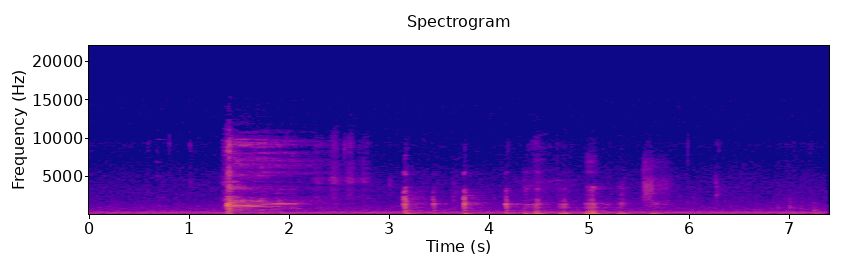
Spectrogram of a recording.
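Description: A toddler's mouth and voice sounds while she eats spaghetti with her fingers at her mouth: one short, sharp squeak about a second and a half in, then a quick, uneven run of about ten soft short mouth sounds in the middle.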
